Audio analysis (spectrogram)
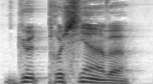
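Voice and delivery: play-acted fury at the enemy; enraged curse. A narrator's reading. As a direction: spit out the insult through gritted teeth. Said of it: "murmurait entre ses dents d'un air rageur".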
